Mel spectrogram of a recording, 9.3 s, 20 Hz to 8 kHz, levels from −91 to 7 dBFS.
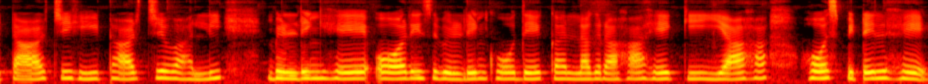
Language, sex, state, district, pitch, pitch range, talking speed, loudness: Hindi, female, Chhattisgarh, Jashpur, 225 Hz, 220-235 Hz, 125 wpm, -23 LUFS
